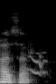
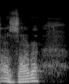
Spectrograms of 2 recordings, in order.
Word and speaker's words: Azhar: Azhar, pas Hazard. Pas Hazard. Oui, bref, s'il te plaît, bref. Dis Azhar, dis Azhar. Azhar. Voilà. Bref, peu importe, Azhar, je Y a pas de m'en bats la Hazard race.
